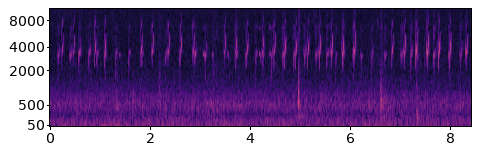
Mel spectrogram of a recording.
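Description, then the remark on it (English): Rapid, repeated high-pitched bird calls run steadily throughout, a fast series of sharp chirps pulsing in quick rhythm over a low background hum, growing slightly stronger toward the end. “That's the bird.”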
